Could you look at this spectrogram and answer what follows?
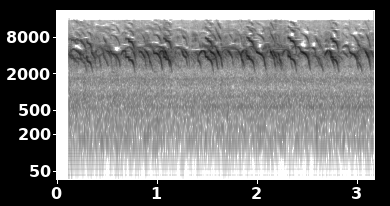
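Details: Newly arrived baby chicks, a hundred of them, delivered this morning, peeping together in a dense, overlapping chorus of high, short chirps, many falling in pitch, continuous throughout with no other sounds.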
